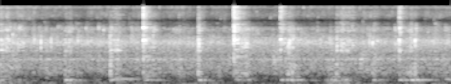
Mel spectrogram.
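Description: Food frying in a pan sizzles steadily up close while a utensil stirs it, with regular scraping knocks every half second or so as the food browns.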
